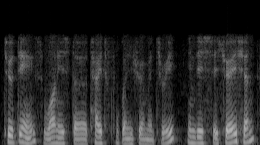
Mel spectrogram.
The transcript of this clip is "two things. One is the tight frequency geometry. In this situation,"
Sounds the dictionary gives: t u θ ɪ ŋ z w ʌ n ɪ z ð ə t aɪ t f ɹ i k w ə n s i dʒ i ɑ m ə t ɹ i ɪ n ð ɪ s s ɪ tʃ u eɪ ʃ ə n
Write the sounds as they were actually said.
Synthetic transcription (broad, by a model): t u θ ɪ ŋ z w ʌ n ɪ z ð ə t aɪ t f ɔ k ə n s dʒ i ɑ m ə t ɹ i ɪ n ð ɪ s s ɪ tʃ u eɪ ʃ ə n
